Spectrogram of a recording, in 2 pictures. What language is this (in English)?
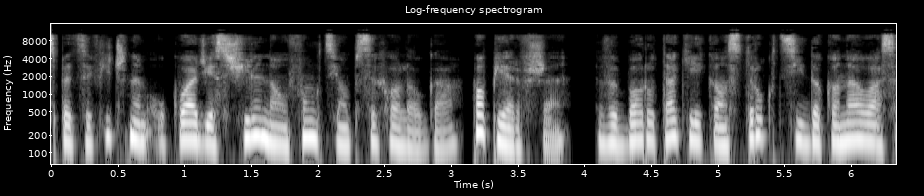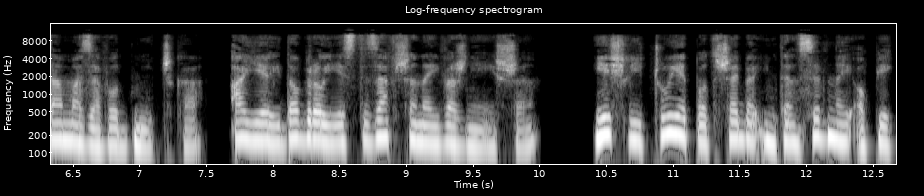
Polish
